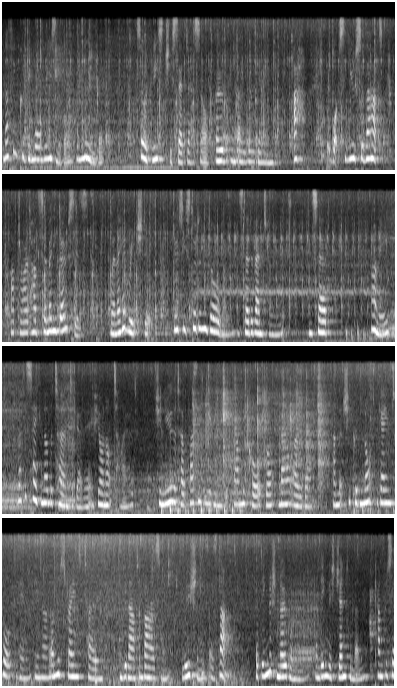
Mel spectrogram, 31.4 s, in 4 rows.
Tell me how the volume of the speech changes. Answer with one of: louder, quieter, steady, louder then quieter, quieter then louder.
steady.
